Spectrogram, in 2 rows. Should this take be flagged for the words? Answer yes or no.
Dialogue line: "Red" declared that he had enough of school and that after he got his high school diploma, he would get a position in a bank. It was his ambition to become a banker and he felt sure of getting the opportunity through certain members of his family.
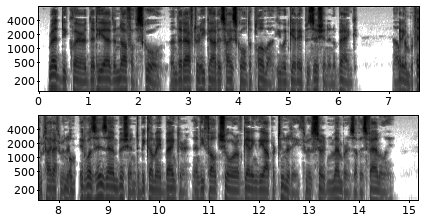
yes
